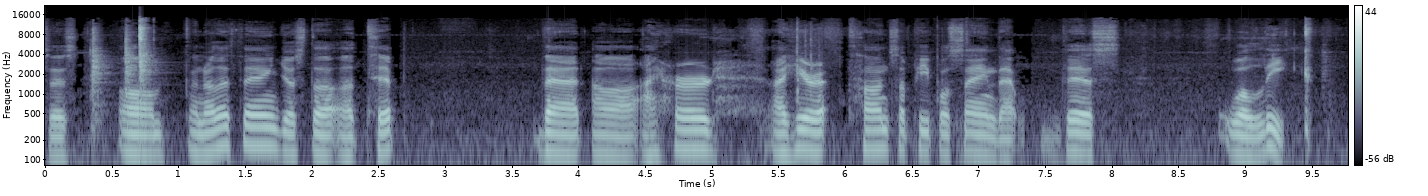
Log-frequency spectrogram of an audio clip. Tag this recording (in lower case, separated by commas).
speech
